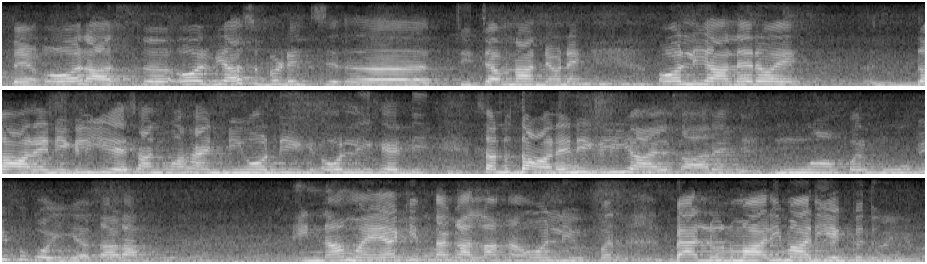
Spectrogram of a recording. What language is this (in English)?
Dogri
